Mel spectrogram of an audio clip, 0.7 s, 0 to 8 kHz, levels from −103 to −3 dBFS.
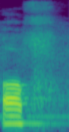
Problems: constant background noise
